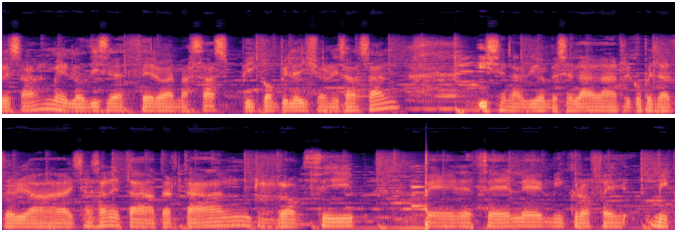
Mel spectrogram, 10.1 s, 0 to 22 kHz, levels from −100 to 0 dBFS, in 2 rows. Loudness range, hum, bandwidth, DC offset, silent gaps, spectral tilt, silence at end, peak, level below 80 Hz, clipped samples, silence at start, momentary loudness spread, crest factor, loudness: 1 LU; none; 8 kHz; under 0.1%; none; -4 dB/octave; 0 s; 0 dBFS; -42 dBFS; under 0.1%; 0 s; 4 LU; 22 dB; -22 LUFS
